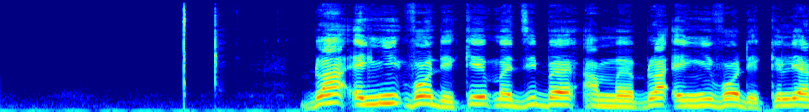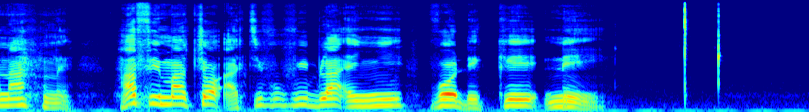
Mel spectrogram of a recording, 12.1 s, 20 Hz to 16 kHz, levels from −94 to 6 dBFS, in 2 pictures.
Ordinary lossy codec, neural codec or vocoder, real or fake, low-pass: none; vocoder, 44.1 kHz, 128 mel bands every 256 samples, BigVGAN v2; fake; 14.4 kHz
